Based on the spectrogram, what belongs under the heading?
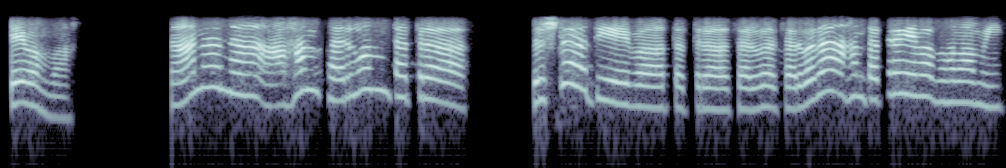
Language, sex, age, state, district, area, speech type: Sanskrit, female, 45-60, Tamil Nadu, Chennai, urban, conversation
